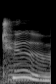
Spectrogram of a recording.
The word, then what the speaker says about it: Thumb: And we have the page for thumb or pronounced tomb.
